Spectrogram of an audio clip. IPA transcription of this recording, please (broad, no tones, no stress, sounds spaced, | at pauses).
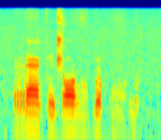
r æː k n d͡ʒ ɔː ð ɔ̤ ɓ ə p ɔ̤ ɡ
